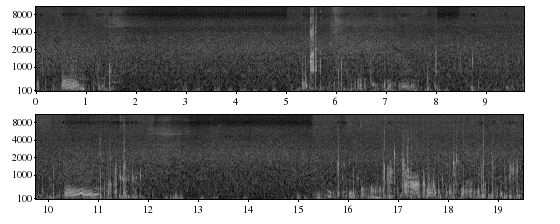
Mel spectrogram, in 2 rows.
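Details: Stomach growling (borborygmi) in a person with severe lactose intolerance, after 12 hours fasting, before and after drinking milk: loud, near-continuous creaking and gurgling abdominal rumbles with some handling noise.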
